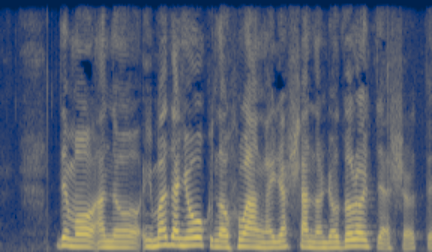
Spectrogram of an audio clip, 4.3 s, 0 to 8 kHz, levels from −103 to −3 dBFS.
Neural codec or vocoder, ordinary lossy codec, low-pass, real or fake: codec, 16 kHz, 4 kbps, X-Codec, WavLM features, trained on Multilingual LibriSpeech; none; none; fake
